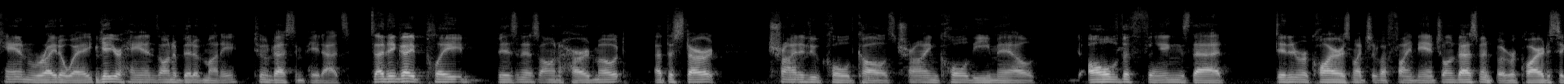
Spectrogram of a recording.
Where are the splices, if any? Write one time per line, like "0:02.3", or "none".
0:01.0
0:03.5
